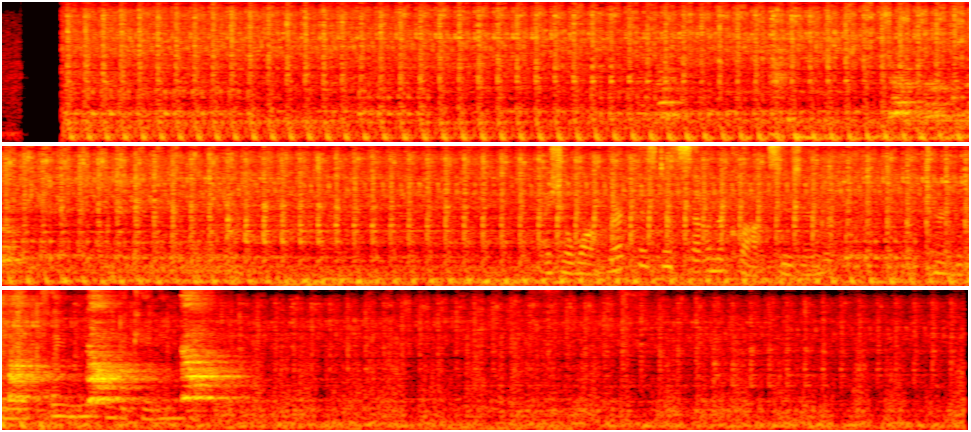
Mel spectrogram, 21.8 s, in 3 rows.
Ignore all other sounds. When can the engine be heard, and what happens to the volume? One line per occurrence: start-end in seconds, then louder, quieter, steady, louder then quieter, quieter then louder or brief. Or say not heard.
0.0-21.7 quieter.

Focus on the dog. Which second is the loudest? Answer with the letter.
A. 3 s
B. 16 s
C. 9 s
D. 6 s
B.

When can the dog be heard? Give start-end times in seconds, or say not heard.
4.8-7.5, 14.6-16.4.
